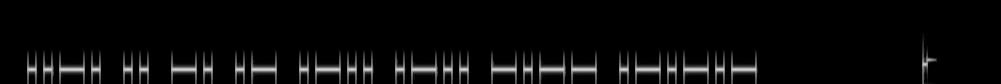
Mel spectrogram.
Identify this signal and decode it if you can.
Morse code, heard as a keyed tone, about 14 wpm, 700 Hz. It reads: FINALLY.
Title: Sentences from Top 1000 Words 15wpm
